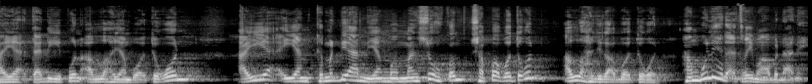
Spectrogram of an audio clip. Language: Malay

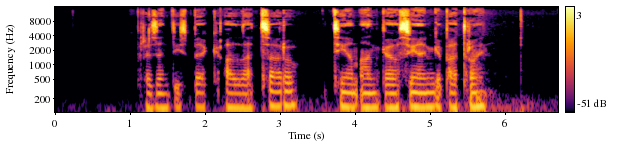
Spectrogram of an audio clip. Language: Esperanto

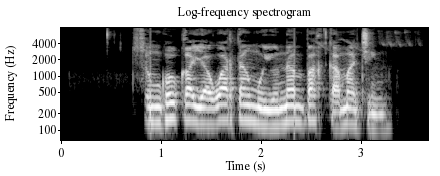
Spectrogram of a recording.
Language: Ayacucho Quechua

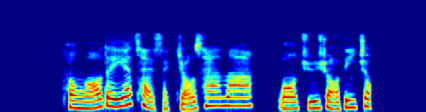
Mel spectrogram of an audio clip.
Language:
Cantonese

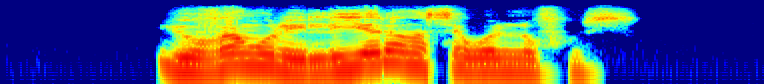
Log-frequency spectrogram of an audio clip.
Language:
Kabyle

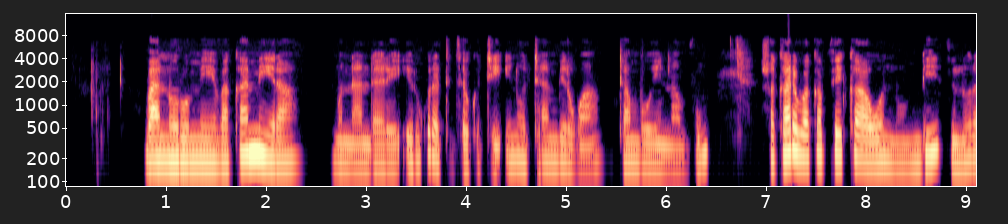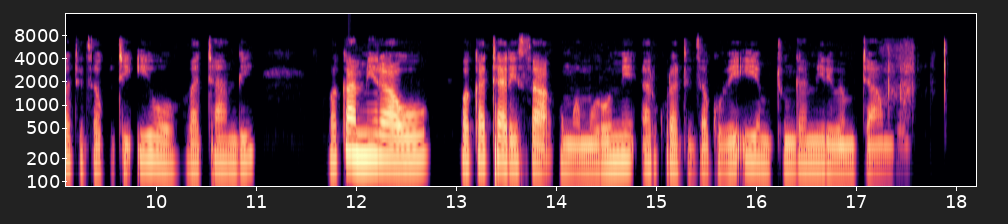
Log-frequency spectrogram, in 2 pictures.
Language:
Shona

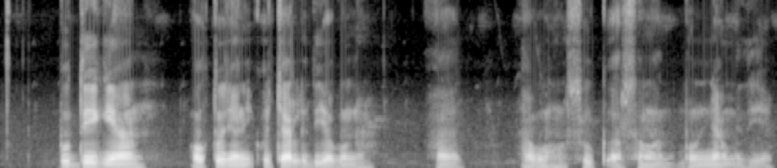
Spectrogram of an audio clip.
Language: Santali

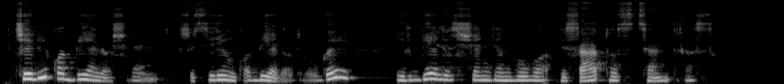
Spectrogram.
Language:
Lithuanian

